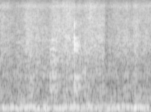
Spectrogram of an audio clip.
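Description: Goose meat frying with onions and peppers in a pan for Philly cheesesteaks, a steady close sizzle with a faint stir or scrape near the middle, no voices.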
